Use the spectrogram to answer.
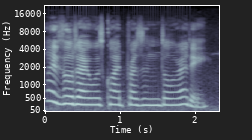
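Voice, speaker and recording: A woman voicing a spirited young princess with a quick, cheeky wit. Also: sits high, darkish tone, no echo, natural voice. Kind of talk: fantasy audio drama acting.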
